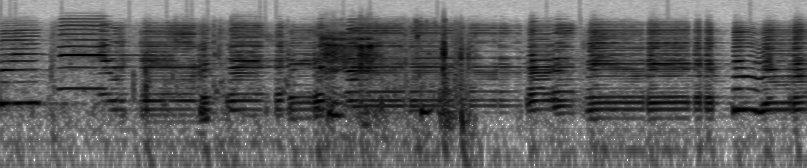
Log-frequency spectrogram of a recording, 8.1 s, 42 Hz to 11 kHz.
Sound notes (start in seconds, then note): 2.7 Beppe grunts; 3.9 boat thuds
